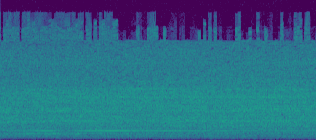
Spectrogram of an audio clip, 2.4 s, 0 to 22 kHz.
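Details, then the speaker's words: Air Venturi Nomad 2 portable PCP compressor (4500 psi, auto shutoff) on a 110V wall plug: a soft airy hum with a faint thin tone rises sharply as the cooling fan spins up to full speed after power-on; normal fan operation. "step two you're going to turn your power button on and you're you'll hear your fan ramp up and start running at full speed"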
